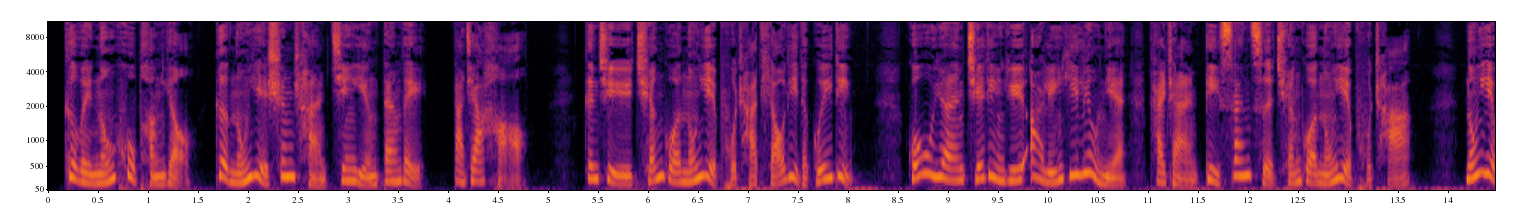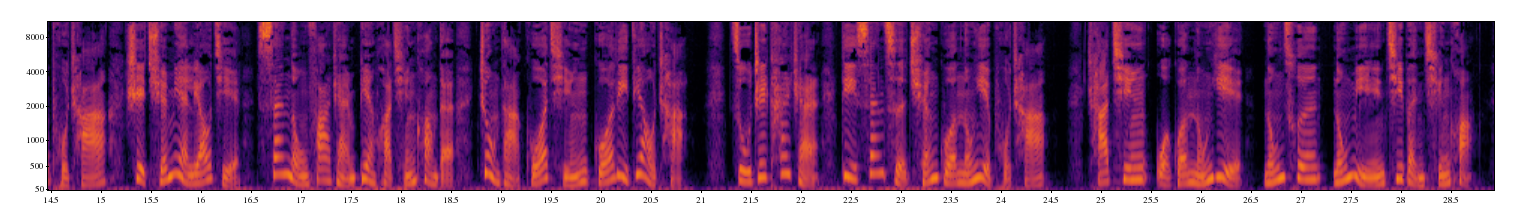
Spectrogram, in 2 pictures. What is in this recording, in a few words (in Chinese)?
女, 政府农业工作; 蚌山区第三次全国农业普查知识宣传配音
